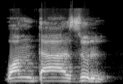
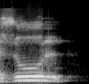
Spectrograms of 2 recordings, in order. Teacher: اگر کوئی ایسا پڑھے کہ زول، واو کو بھی سمجھے کہ پڑھا جا رہا ہے اور لام بھی، ایسا نہیں ہے. واو الف دونوں جو ہیں اس میں گر جائیں گے.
